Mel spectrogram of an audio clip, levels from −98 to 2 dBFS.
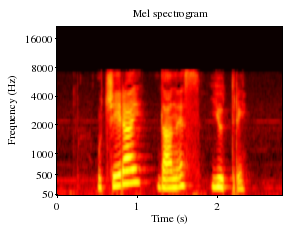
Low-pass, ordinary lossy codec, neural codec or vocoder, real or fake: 7.2 kHz; MP3, 64 kbps; none; real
